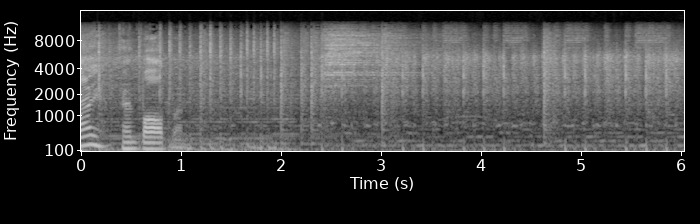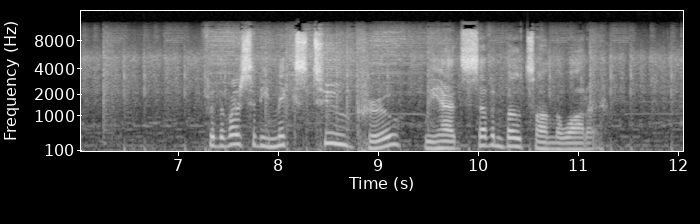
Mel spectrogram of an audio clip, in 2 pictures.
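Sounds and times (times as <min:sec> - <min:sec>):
music with drum beat and guitar: 0:00.0 - 0:12.0.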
